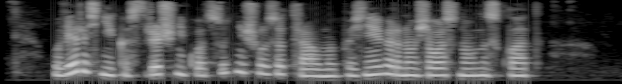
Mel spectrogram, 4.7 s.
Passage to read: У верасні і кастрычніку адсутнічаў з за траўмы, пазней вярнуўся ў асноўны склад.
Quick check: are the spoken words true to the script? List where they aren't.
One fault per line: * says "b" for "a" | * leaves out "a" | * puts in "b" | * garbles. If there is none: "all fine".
all fine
